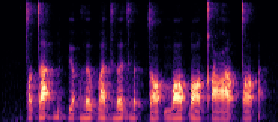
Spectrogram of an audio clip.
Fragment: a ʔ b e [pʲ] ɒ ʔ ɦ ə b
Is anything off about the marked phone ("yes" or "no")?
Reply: no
